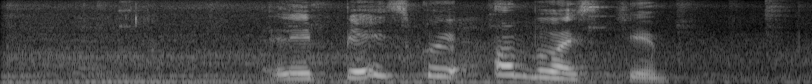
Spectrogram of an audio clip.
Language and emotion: Russian, positive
